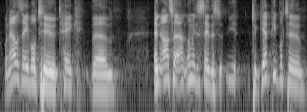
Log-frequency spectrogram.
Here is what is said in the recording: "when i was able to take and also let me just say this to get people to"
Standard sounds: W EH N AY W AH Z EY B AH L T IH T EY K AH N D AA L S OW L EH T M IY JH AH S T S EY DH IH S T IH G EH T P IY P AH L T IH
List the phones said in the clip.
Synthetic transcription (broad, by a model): W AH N AY W AH Z EY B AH L T IH T EY K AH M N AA S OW L EH T M IY JH AH S T S EY DH IH S T IH G EH T P IY P L T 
